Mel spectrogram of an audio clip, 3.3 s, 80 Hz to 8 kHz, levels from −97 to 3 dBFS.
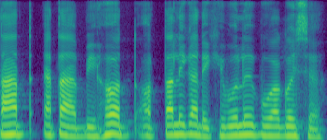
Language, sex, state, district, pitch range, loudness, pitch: Assamese, male, Assam, Hailakandi, 145-160 Hz, -17 LUFS, 150 Hz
